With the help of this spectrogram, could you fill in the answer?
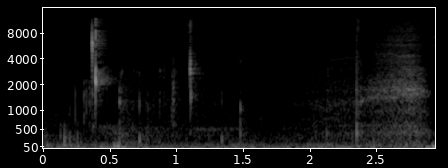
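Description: sipping a beer

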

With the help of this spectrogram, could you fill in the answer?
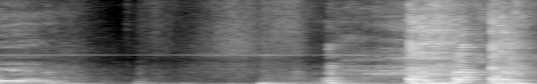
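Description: coughing

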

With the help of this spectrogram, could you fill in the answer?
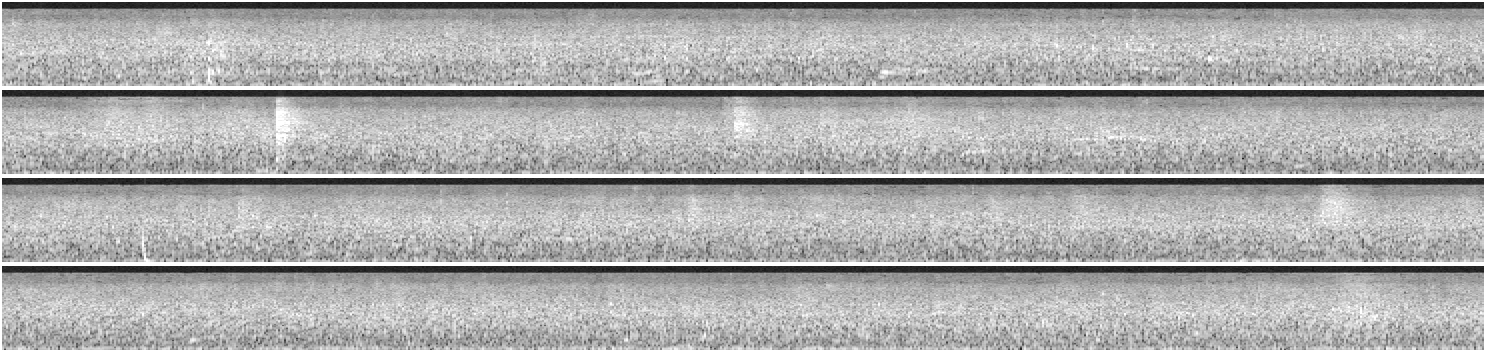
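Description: flowing creek water

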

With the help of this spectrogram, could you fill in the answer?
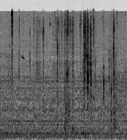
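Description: person drinking water

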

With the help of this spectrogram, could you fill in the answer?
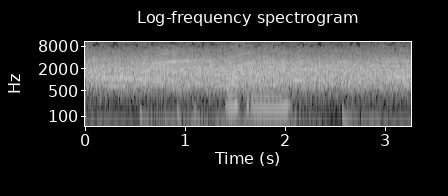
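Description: round of applause

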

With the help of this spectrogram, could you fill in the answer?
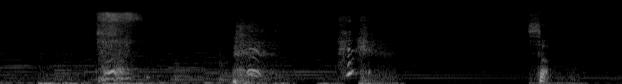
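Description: cough

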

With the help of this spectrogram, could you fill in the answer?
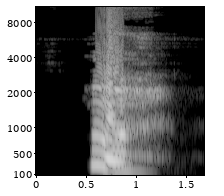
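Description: yawning

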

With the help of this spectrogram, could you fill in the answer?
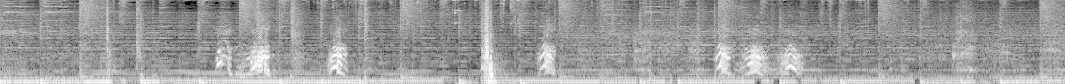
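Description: dog barking and whimpering

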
